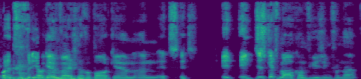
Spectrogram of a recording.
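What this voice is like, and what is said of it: English accent. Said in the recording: “English accents”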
